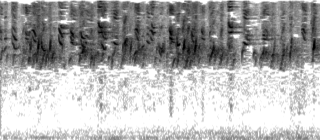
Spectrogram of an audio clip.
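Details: Steady, dense goldfinch twittering: high, tinkling, buzzy notes run together without a break for the whole stretch.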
